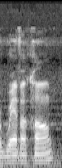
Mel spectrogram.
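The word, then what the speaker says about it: Revachol: to stay strong for rev call he pronounces revon with a hard K unlike other people no no I help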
